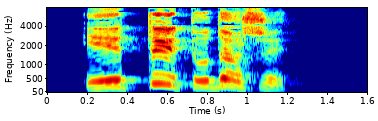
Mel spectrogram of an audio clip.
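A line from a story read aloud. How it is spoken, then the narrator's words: Elf growling. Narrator (Russian): рыкнул эльф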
